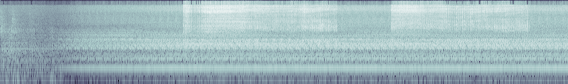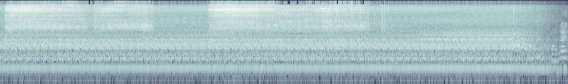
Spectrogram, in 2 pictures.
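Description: A band facer trims waste material from the corners of a wooden buzz wire game casing, running as a loud, steady whine with a strong constant tone and rough abrasive grinding that stays on for about twenty seconds.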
